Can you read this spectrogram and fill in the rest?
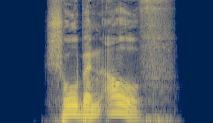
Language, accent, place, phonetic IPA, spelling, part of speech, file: German, Germany, Berlin, [ˌʃoːbn̩ ˈaʊ̯f], schoben auf, verb, De-schoben auf.ogg
- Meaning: first/third-person plural preterite of aufschieben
